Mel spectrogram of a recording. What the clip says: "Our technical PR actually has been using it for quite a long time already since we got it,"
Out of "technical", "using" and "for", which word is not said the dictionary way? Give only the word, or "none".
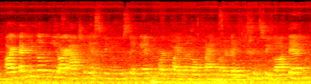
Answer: using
